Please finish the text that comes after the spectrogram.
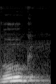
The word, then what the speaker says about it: Gog: بلکہ اگر ان کے تلفظ میں اس کو پکارا جائے تو گوگ اور مگوگ ہے, جس کو پھر انگلش میں گوگ اینڈ مگوگ کر دیا گیا, کیونکہ ان کے ہاں جیم گاف کی طرح پڑھا جاتا ہے عبرانی کا.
